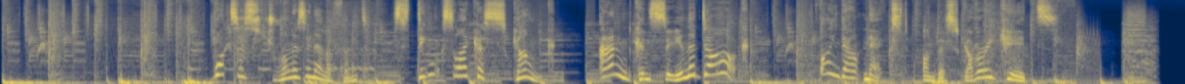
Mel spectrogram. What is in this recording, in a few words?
Promo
